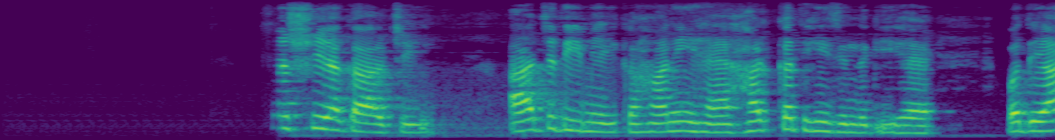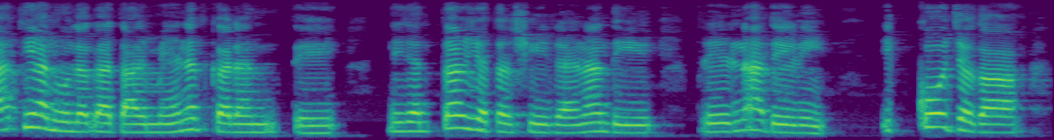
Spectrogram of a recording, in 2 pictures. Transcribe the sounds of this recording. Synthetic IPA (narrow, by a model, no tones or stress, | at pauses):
ʃəʃijaːkaːɾd͡ʒiː | əd͡ʒd̪iːmeːɾiːkəɦaːniːɦɛːɦəɾkət̪ɦiːzɪ̃nd̪əɡiːɦɛː | ʋəd̪jaːt̪ʰɪjãːnũːləɡaːt̪aːɾmɛːnət̪kəɾənt̪eː | nɪɾənt̪əɾjat̪əɾʃiːnɾɛːñãːd̪iː | pɾeːɾnaːd̪eːɽ̃iː | ɪkːoːd͡ʒəɡaː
